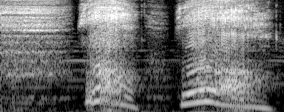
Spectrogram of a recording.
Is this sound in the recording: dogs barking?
no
